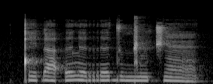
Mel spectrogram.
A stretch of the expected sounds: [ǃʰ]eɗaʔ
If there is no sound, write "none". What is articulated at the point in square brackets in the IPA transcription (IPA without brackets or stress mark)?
ǃ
